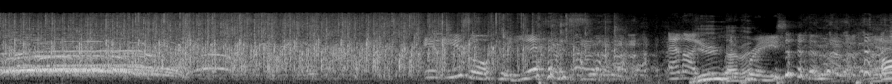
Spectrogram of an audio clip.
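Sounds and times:
cheers and whoops: 0:00.0 - 0:02.6
live audience applause: 0:00.0 - 0:06.4
speech: 0:05.0 - 0:08.9
laughter: 0:05.2 - 0:06.7, 0:07.8 - 0:08.9.

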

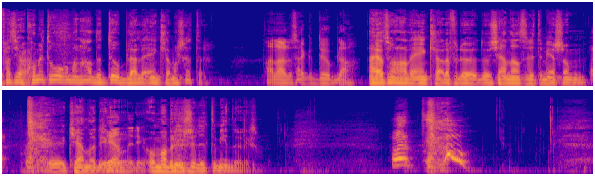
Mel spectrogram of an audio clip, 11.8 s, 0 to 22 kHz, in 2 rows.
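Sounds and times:
speech: 0:00.0 - 0:08.6, 0:09.8 - 0:10.6
person sneezing: 0:09.8 - 0:10.6.

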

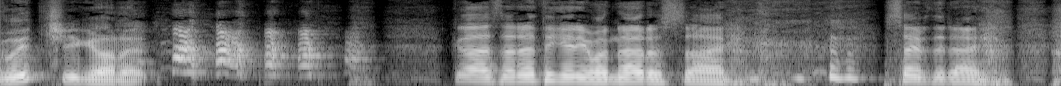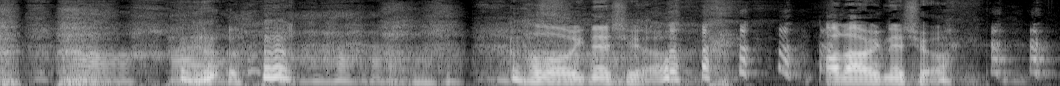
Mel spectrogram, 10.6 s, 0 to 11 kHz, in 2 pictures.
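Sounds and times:
speech: 0:00.0 - 0:00.9, 0:02.3 - 0:05.4, 0:06.2 - 0:08.8, 0:09.4 - 0:10.2
laughter: 0:00.5 - 0:02.0, 0:03.6 - 0:10.6
exaggerated heavy breathing with gasps and groans: 0:04.8 - 0:08.2.

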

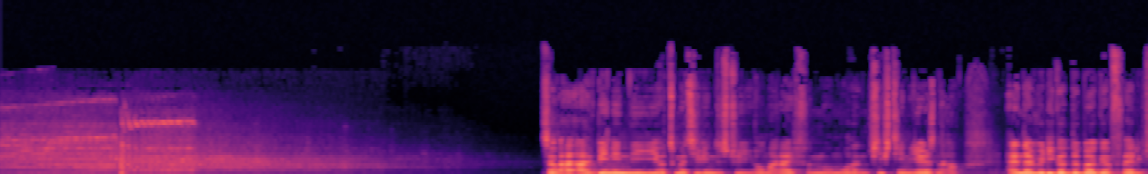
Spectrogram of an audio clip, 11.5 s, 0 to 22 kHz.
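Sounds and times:
car passing with aerodynamic wind whoosh: 0:00.0 - 0:04.9
thin tonal whine: 0:00.0 - 0:05.3
speech: 0:05.5 - 0:11.4.

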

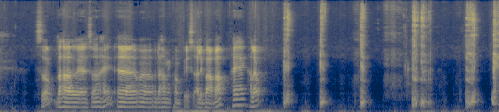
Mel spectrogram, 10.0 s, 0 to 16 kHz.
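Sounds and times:
speech: 0:00.8 - 0:05.8
short buzzy fart noises blown with the mouth: 0:05.6 - 0:07.5, 0:08.1 - 0:09.9.

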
